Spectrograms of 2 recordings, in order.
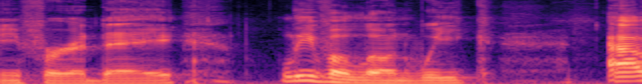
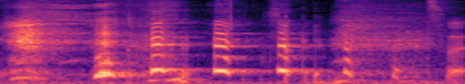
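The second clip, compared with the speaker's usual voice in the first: high giggle. Real, not acted. Giggling fit mid reading.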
